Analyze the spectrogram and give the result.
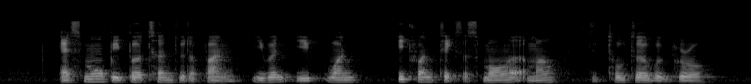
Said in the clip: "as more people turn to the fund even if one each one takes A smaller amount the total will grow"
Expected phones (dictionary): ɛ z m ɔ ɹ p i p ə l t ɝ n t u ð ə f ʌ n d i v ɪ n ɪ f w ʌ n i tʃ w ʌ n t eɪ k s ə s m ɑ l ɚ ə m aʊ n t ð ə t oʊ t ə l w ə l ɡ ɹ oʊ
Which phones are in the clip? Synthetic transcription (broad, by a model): ɛ s m ɔ l p i p ə l t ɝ n t u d ə f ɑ n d i v ɪ n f w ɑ n i tʃ w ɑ n t eɪ k s ə s m ɑ l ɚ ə m aʊ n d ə t oʊ t ə l w ə l ɡ ɹ oʊ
